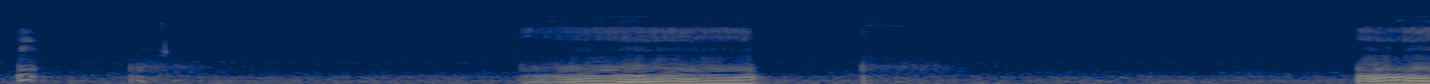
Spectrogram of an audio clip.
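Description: Two loud, rattling snores on inhaled breaths with quiet pauses between; ordinary loud snoring.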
